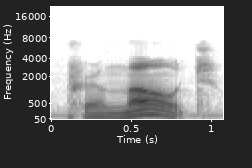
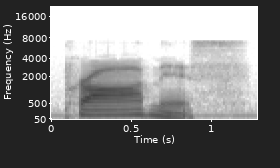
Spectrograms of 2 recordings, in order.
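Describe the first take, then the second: First: Pro-MOTE, second syllable louder and longer; final-syllable stress. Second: PROM-ise, first syllable high and drawn out; first-syllable stress. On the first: Teacher showing verb stress with promote, stressing the last syllable. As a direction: hit the end of "promote". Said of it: "if it's verb, you usually put it". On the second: Teacher showing noun stress with promise, stressing the first syllable. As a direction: hit the start of "promise". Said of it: "put the stress at the beginning syllable". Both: Shown as a demonstration.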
